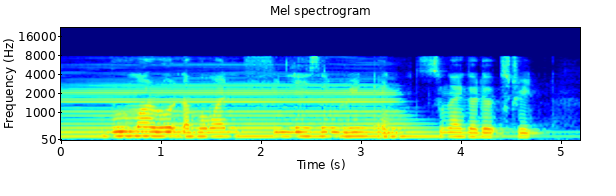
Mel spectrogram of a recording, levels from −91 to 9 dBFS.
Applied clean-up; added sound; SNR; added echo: none; Bowed string instrument; 4 dB; none.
